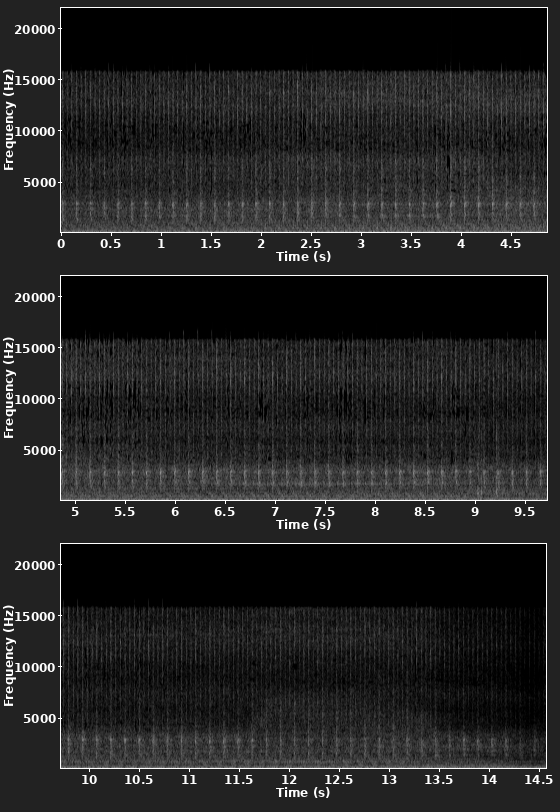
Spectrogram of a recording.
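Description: An engine idles with a steady, rapid ticking clatter.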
